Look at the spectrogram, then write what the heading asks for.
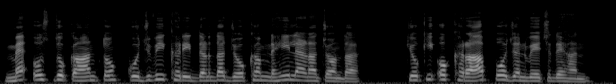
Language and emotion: Punjabi, fearful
